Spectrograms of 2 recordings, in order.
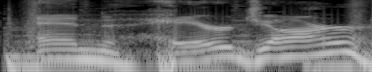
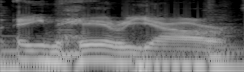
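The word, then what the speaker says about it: Einherjar: An hair jar? It's pronounced ein hairyar.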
